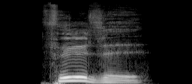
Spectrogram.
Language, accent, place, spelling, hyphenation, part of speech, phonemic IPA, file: German, Germany, Berlin, Füllsel, Füll‧sel, noun, /ˈfʏlzl̩/, De-Füllsel.ogg
- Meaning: 1. filler, padding 2. filling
